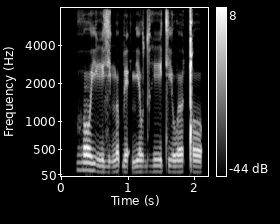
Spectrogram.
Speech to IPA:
ɦoː˦jiː˨zʲɵ˨ ŋɵ˦ɓe˨ʔnʲa˦w dʱiː˦tʲɵ˦wɵː˦ ǃo˦

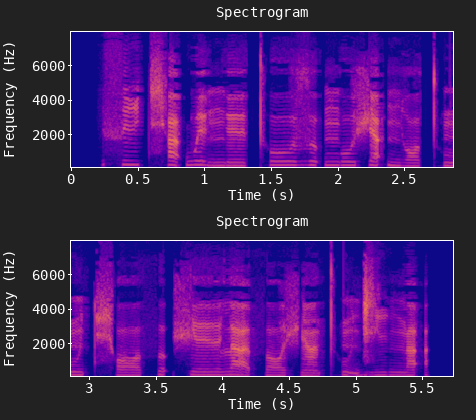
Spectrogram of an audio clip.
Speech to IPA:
si˦t͡ɕʰä˦ʔwḛ˦˨ŋe˨ɪ̯ tʰo˦ʊ̯zʊ˦ʔ ŋo˦ʃä˦ʔɲɔ˨ tʰũ˨ t͡ɕʰɔ˨ θʊ˦ʔʃe˦ɪ̯lä̰˦˨θɔ˨ ʃã˨tʰũ˦˨d͡ʑi˦ ŋä˦ʔ

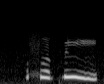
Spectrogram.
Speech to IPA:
fok ɽy

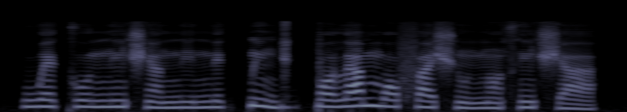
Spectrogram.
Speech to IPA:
wɛ˧ko˧nĩ˧ ʃã˨ni˨ne˨˦ k͡pĩ˦˨ɡi˨ k͡pɔ˧la˦mɔ˧ fa˧ʃũ˨nɔ̃˨sĩ˧ ʃa˨

